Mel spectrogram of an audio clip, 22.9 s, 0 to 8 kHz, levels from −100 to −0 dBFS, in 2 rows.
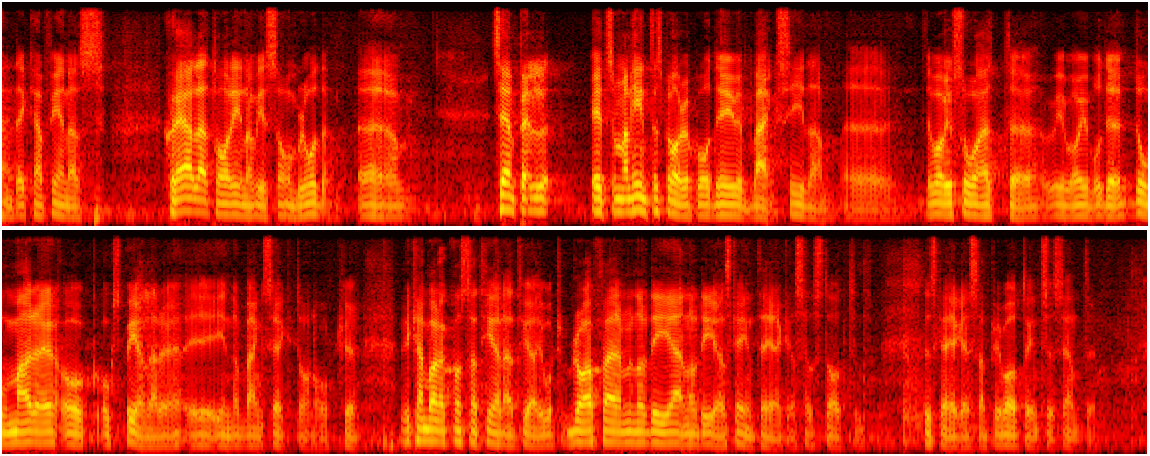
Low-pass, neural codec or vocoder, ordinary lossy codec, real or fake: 7.2 kHz; codec, 16 kHz, 0.8 kbps, ZipCodec; none; fake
